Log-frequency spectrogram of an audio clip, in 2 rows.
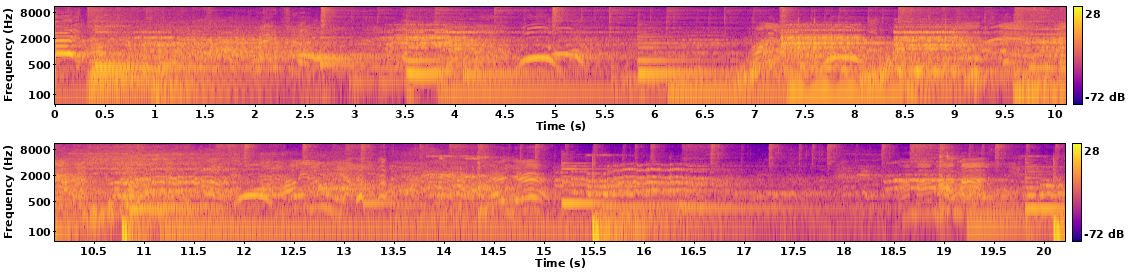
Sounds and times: Music: 0:00.0 - 0:20.2.

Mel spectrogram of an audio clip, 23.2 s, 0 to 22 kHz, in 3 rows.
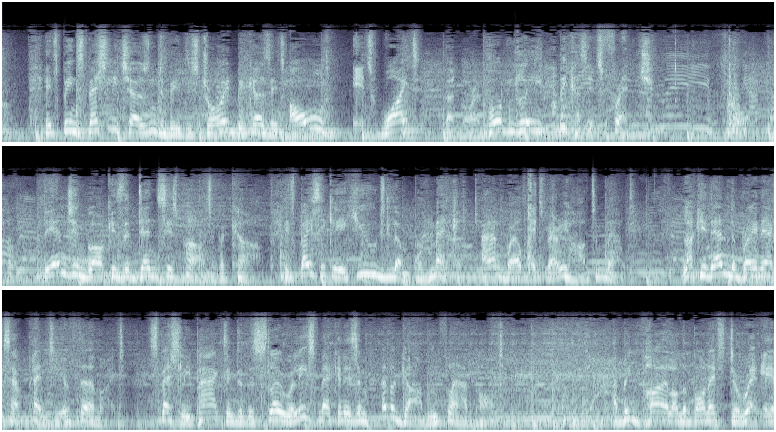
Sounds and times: Speech: 0:00.0 - 0:06.6, 0:08.1 - 0:20.5, 0:21.6 - 0:23.1
Music: 0:00.0 - 0:23.1.

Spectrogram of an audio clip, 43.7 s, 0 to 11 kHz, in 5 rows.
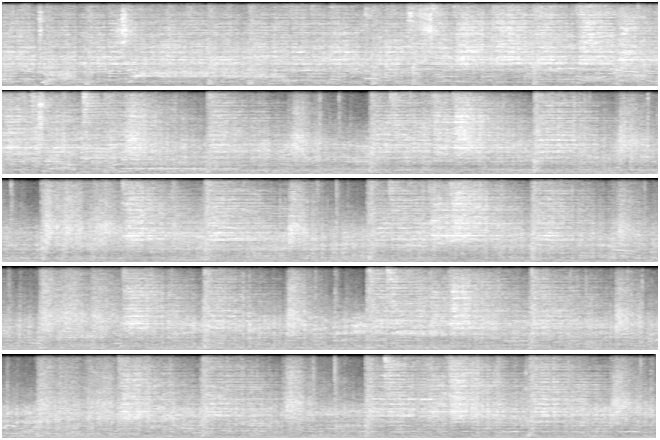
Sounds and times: Punk rock: 0:00.0 - 0:43.7.

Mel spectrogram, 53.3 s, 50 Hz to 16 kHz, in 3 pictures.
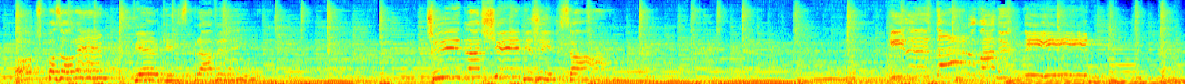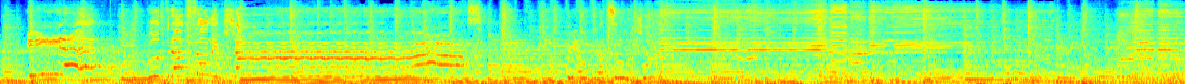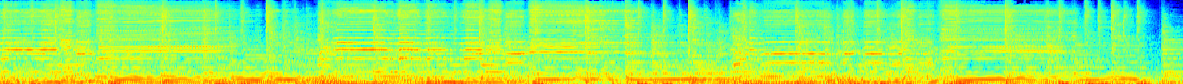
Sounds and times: Double bass: 0:00.0 - 0:53.3.

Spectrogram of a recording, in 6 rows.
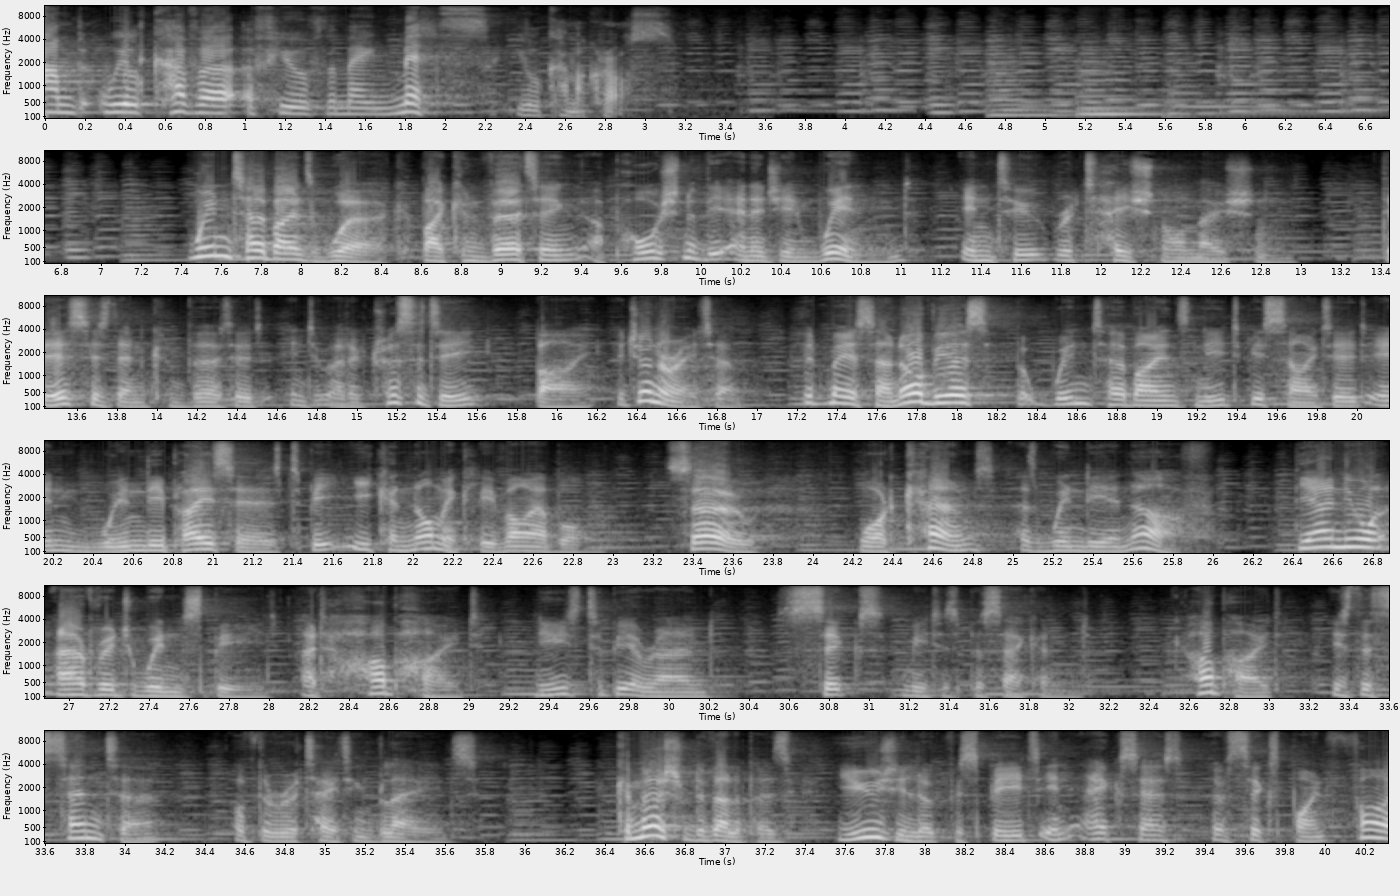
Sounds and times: Speech: 0:00.0 - 0:03.2, 0:07.4 - 0:35.8, 0:36.4 - 0:40.3
Music: 0:00.0 - 0:40.3.

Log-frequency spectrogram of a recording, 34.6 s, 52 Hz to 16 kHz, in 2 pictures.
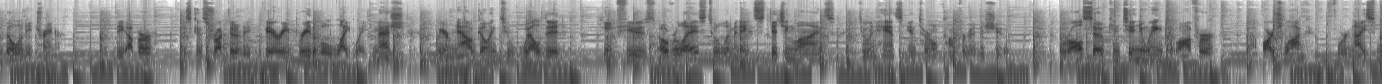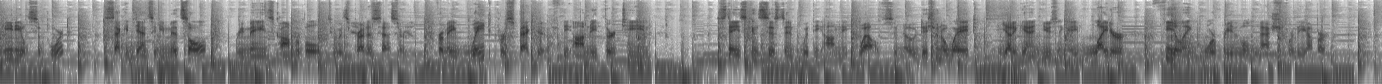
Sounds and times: Speech: 0:00.0 - 0:00.8, 0:01.5 - 0:12.6, 0:13.2 - 0:25.4, 0:26.3 - 0:34.0
Music: 0:00.0 - 0:34.5.

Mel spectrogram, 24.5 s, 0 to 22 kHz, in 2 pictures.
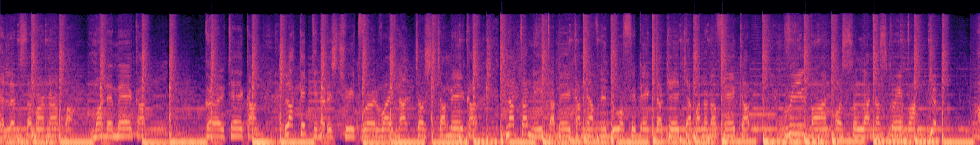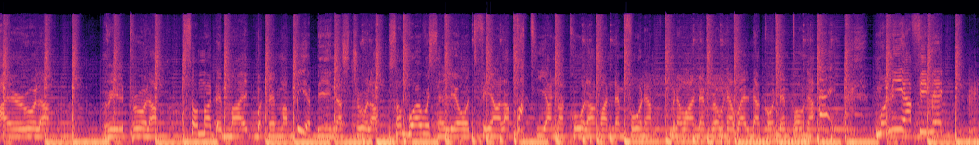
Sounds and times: Music: 0:00.0 - 0:24.4.

